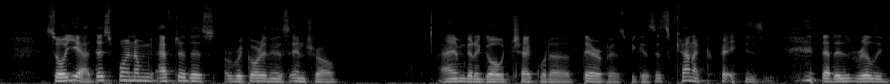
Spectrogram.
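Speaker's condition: No condition

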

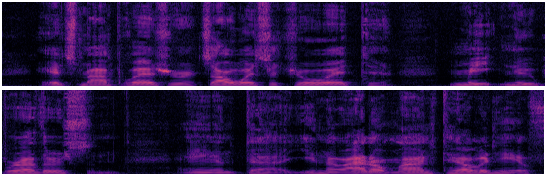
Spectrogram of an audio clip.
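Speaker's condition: Cerebral palsy; wheelchair user

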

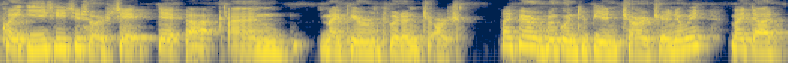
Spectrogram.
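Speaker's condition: Deafness; often needs repetition

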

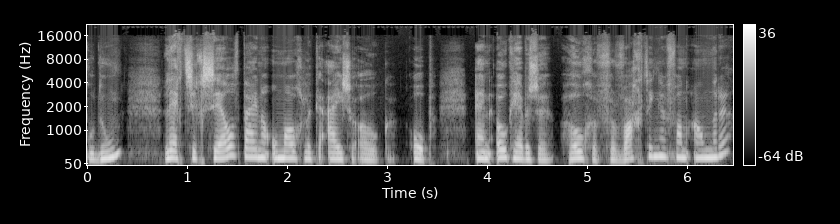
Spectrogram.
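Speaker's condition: No condition

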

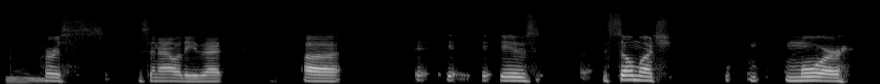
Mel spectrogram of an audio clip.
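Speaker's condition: Stuttering; difficult to communicate fluently, rarely fluent even after disclosing stutter; blocks

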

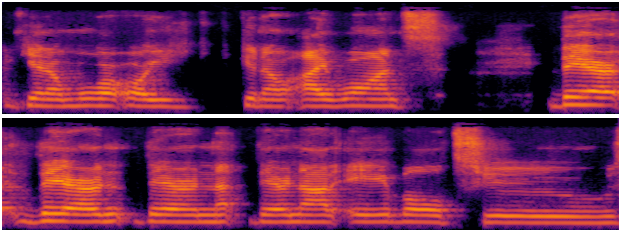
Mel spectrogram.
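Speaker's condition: Stuttering; repeated sounds, prolonged sounds

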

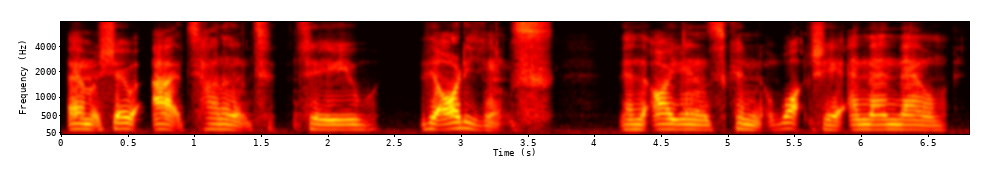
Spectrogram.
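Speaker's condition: Down syndrome

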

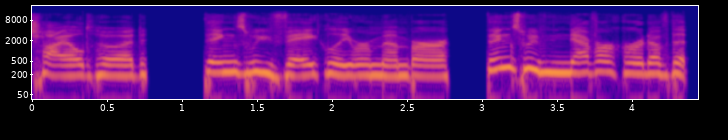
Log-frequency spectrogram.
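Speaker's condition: No condition

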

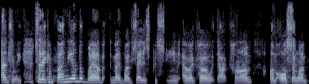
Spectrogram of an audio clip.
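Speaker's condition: Cleft lip and palate; congenital

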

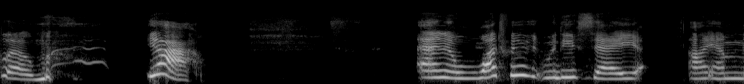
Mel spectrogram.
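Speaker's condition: Down syndrome; moyamoya, stroke, surgery by Dr. Smith at Boston Children's Hospital, another stroke; greatly recovered about 5 years after stroke and surgery; could not talk after stroke, speech and swallowing trouble after surgery, now speaking, progressed well

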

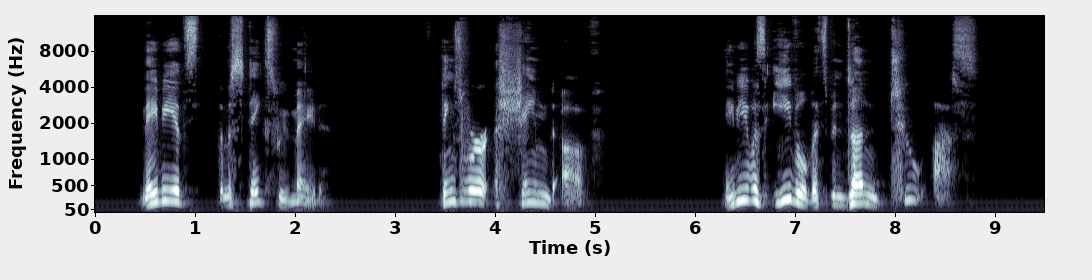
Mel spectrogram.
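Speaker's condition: No condition

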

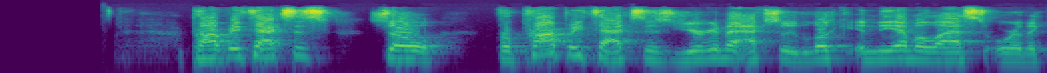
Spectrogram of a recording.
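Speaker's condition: No condition

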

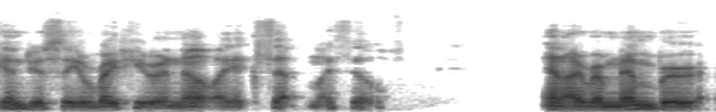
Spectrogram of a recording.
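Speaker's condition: Cerebral palsy; cerebral palsy since birth

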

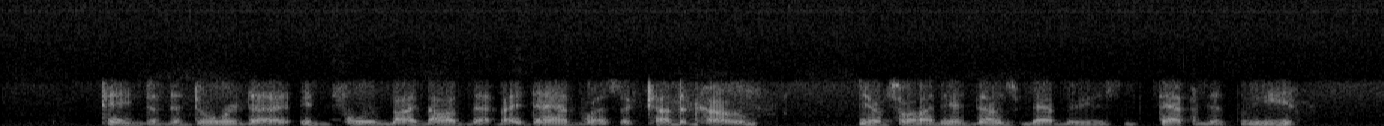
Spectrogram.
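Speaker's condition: Late-onset Pompe disease; infusion treatment

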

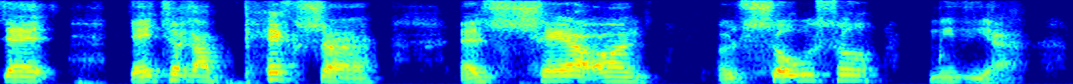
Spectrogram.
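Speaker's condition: Down syndrome; young man

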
